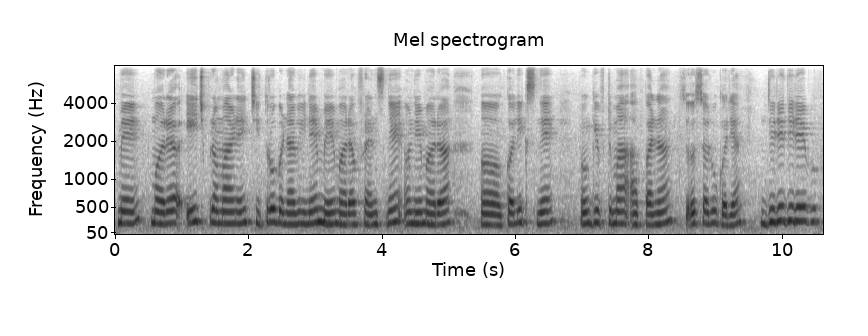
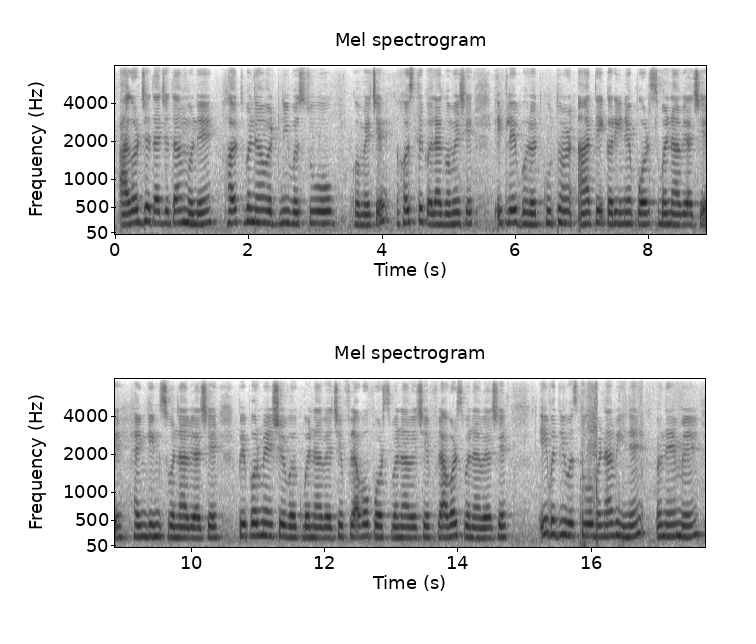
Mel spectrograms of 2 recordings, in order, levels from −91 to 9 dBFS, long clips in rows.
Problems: none marked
